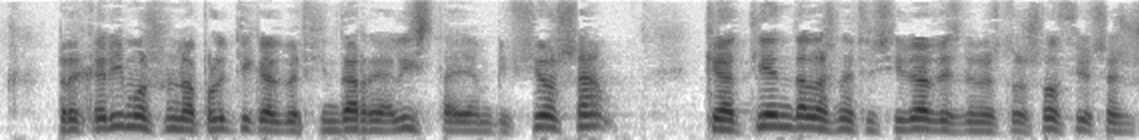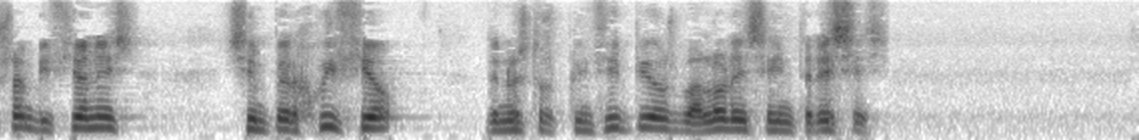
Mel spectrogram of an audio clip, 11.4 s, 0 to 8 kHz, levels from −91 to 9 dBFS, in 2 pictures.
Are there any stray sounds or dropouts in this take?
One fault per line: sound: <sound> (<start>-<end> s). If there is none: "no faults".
no faults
